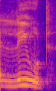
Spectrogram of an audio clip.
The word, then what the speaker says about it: lewd: तीसरा शब्द होता है ल्यूड, इसको लूड भी बोलते हैं, ल्यूड भी बोलते हैं, इसके स्पेलिंग होते हैं LEWD।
